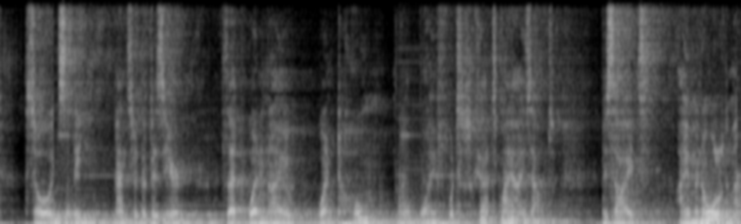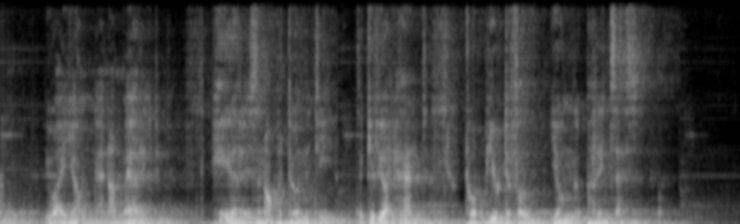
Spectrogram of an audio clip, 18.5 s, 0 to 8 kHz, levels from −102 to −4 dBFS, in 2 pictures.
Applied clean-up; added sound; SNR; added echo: neural separator model SepFormer DNS4.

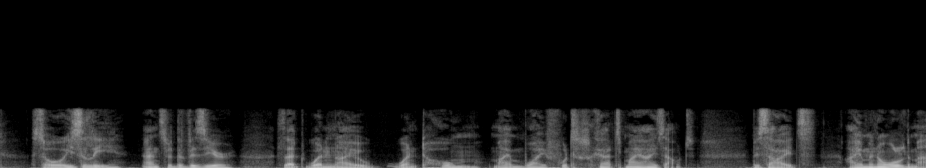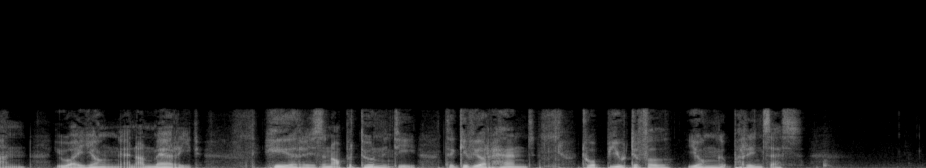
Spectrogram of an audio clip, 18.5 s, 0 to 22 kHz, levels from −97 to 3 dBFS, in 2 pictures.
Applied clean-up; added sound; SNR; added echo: none; none; none; none.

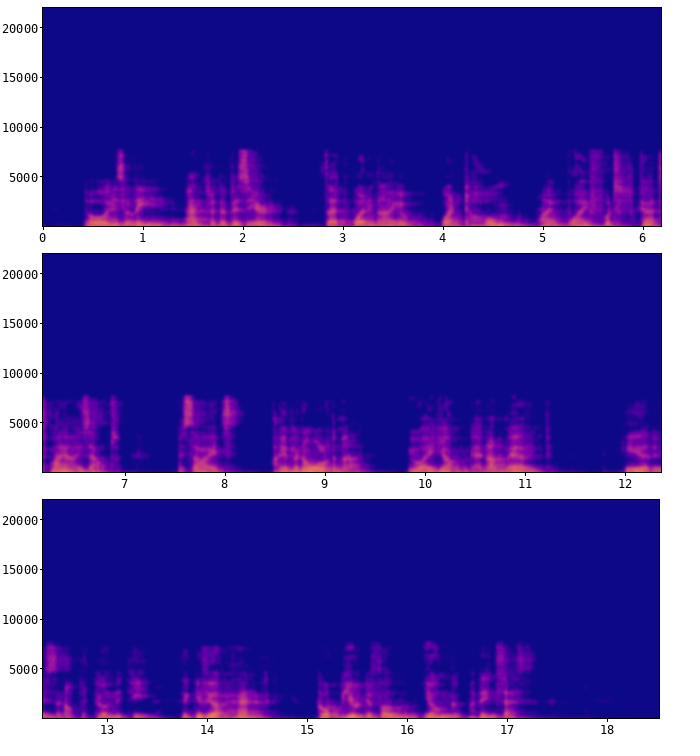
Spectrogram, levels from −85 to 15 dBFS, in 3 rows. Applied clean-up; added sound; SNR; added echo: neural mask model DeepFilterNet 3.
